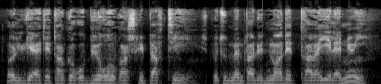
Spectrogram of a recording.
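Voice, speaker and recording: Actor as a curt, preoccupied husband, husky voice. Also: male voice, mid-range voice, steady tone, rapid-fire, close to an everyday voice. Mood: irritable, curt. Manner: curt, evasive replies. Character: irritable, preoccupied married businessman, secretly having an affair. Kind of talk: 1950s French radio mystery acting.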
